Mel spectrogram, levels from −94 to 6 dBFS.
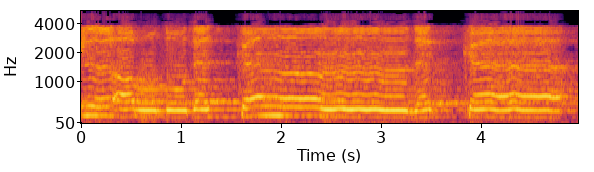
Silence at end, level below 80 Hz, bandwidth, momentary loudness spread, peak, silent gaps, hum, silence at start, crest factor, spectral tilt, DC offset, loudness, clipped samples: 0 s; -40 dBFS; 5.2 kHz; 5 LU; 0 dBFS; none; none; 0 s; 6 dB; -7.5 dB/octave; under 0.1%; -6 LUFS; 0.3%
